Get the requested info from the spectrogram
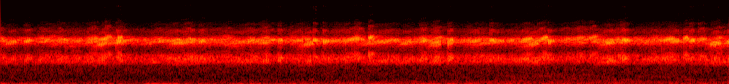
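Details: A springtime frog chorus from a wetland behind a home, recorded live with no loops: dense rapid croaks overlap into a constant buzzing drone, with occasional louder individual calls poking through.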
